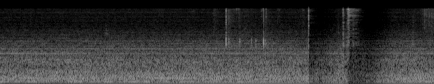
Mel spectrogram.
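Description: Small steel scissors snipping excess cotton stuffing, a few soft clicks a little over two seconds in, then a sharp metallic clack near the end as the scissors are set down on a wooden bench, over a steady room hum.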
